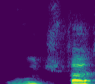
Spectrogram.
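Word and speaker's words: Łódź: Daha sonra ilk kez eserin tamamını Vuç'ta çaldım. Vuç'ta yine bu Vuç Lodz aslında. Lodz şehri Vuç diye okunuyor Lehçe'de. Çok enteresan bir dil. Bütün harfler değişik okunuyor. Herkes Lodz diyor Türkiye'de ama aslında Vuç diye okunuyor.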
